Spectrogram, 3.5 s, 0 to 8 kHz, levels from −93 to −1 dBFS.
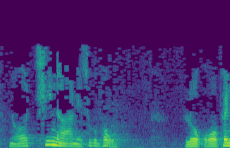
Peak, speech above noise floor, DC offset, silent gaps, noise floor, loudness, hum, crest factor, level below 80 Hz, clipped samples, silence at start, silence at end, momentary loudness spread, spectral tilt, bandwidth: -4 dBFS; 34 dB; under 0.1%; none; -55 dBFS; -22 LUFS; none; 18 dB; -56 dBFS; under 0.1%; 0.15 s; 0 s; 10 LU; -12.5 dB/octave; 5.8 kHz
